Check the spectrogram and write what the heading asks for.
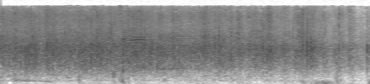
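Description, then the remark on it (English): An audience claps steadily, a dense wash of many hands sustained at a fairly even level for several seconds with no voices standing out. “Come on, if you're gonna clap, let's clap.”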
